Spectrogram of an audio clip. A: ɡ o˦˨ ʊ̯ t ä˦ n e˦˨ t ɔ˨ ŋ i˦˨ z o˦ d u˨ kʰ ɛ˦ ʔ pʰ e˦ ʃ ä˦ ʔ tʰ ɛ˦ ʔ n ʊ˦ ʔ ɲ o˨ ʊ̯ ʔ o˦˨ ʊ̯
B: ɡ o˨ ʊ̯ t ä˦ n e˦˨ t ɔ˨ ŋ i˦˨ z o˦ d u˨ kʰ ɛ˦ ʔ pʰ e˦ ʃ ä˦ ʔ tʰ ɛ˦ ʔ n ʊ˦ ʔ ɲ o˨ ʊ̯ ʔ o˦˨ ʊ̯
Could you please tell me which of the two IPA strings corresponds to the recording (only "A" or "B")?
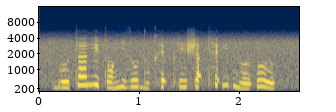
B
